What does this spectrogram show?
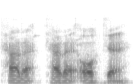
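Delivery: karaoke as "kah-rah-oh-keh", Japanese accent; Japanese-accented karaoke, evenly stressed. Shown as a demonstration. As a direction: say karaoke with Japanese vowels and tapped R. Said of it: "say stuff in that kind of accent".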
